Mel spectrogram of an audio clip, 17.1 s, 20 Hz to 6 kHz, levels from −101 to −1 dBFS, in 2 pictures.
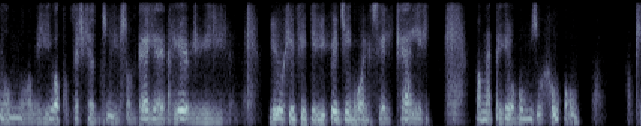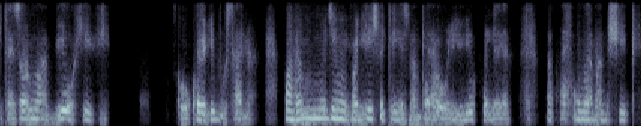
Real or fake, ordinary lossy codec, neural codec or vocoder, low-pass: fake; Opus, 32 kbps; codec, 16 kHz, 0.5 kbps, FreqCodec, smaller model; 5.4 kHz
